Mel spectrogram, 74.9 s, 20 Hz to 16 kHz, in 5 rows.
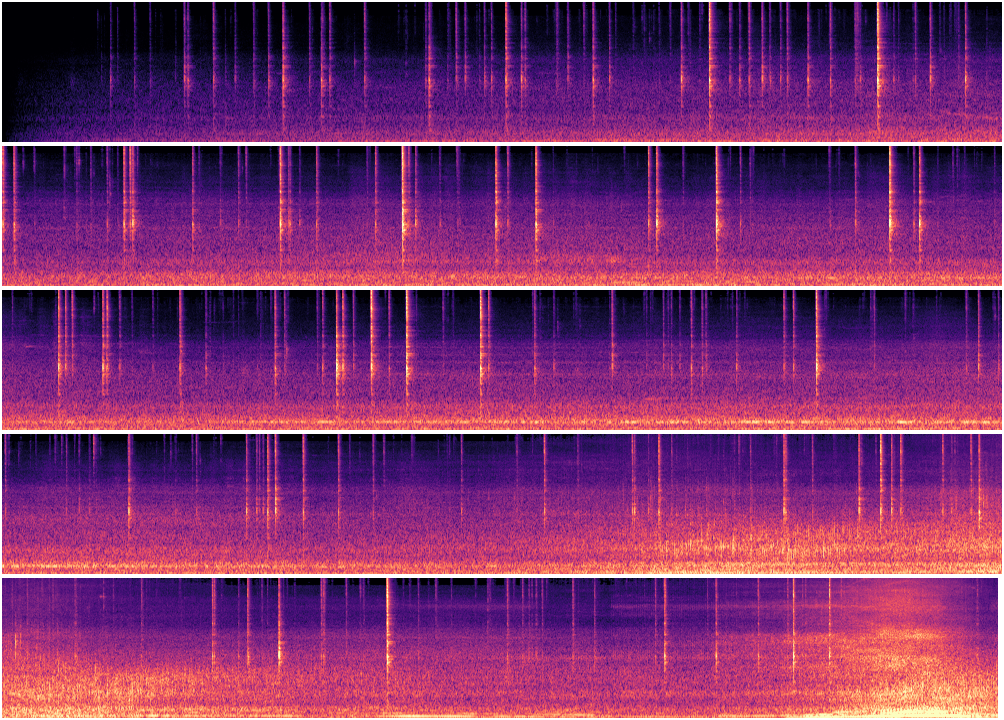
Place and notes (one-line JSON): {"title": "Brussel, Belgium - Brussels street", "date": "2018-08-25 10:30:00", "description": "Water falling into a gutter, and cars driving on the cobblestones.", "latitude": "50.84", "longitude": "4.34", "altitude": "20", "timezone": "GMT+1"}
